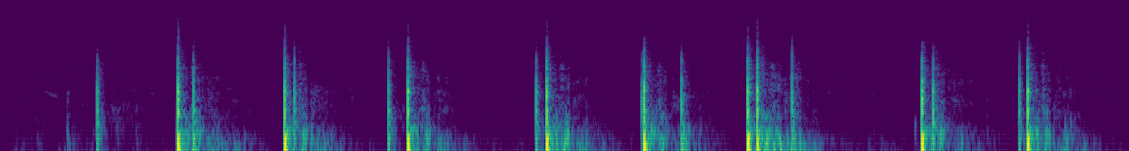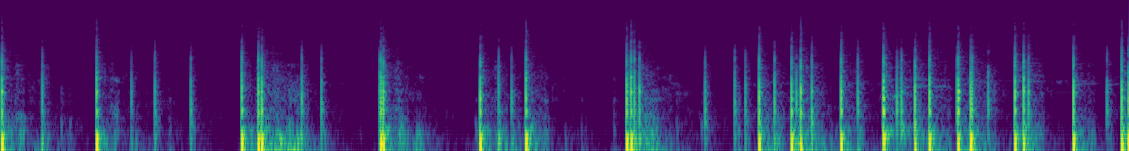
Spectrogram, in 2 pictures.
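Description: Aerial firework shells bursting: a string of sharp booms, each trailing off. They come about once a second at first, then faster and overlapping near the end in a quick volley.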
